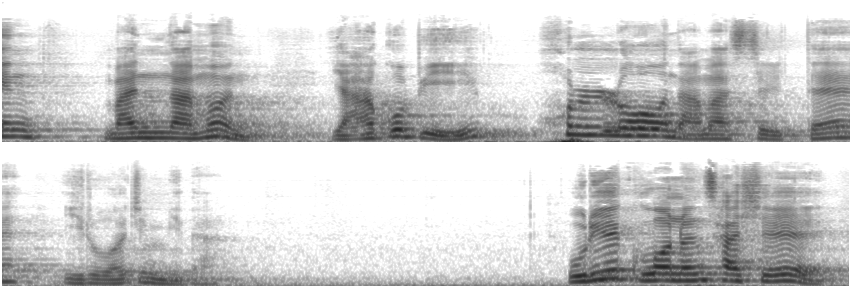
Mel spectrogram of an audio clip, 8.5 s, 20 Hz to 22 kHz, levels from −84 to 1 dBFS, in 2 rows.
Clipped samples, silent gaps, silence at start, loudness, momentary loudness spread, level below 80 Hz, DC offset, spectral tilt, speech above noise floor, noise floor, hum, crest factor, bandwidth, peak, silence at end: under 0.1%; none; 0 s; -21 LUFS; 14 LU; -38 dBFS; under 0.1%; -5.5 dB/octave; 25 dB; -45 dBFS; none; 18 dB; 14 kHz; -2 dBFS; 0 s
